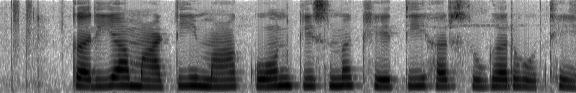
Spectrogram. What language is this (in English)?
Chhattisgarhi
